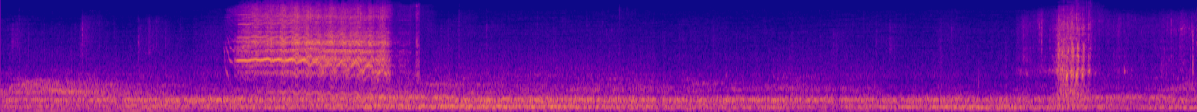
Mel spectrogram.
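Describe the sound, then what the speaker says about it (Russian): A horse neighs loudly in one long whinny, and a second shorter call follows later, over a constant low rumble and a steady background din. "Коня! Коня!"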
